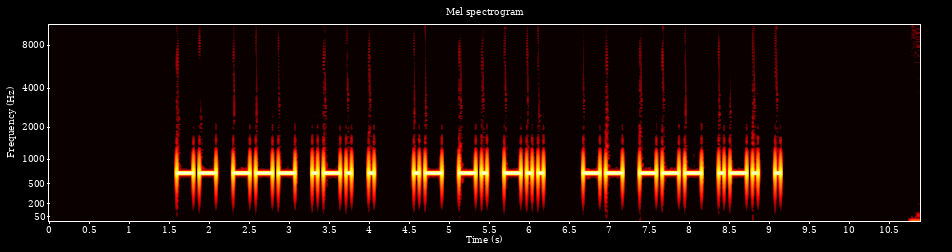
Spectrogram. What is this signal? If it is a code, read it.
Morse code, heard as a keyed tone, about 17 wpm, 700 Hz. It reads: MORE AND MORE
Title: Speed-Racing - Sets of 3 Words 17wpm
